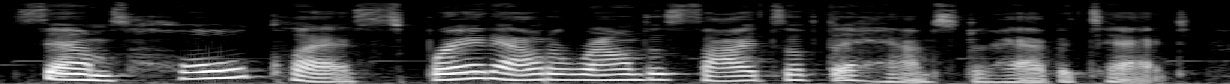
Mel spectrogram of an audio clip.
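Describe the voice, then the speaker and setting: Animated woman reading a children's storybook. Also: a little high, moderate pace, creaky. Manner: animated, dramatic, varied emphasis. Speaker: children's book reader. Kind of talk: expressive storybook read-aloud.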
